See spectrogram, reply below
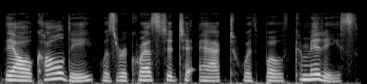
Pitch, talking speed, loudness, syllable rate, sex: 185 Hz, 145 wpm, -18 LUFS, 4.4 syllables/s, female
